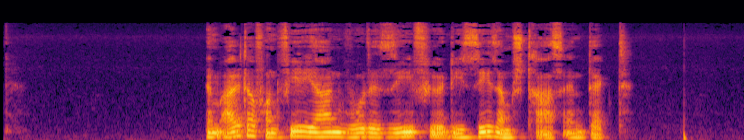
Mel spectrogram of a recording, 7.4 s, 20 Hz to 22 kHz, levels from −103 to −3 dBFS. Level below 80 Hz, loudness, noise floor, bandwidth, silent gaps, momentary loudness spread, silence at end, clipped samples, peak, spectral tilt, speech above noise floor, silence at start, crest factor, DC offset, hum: -46 dBFS; -17 LUFS; -62 dBFS; 11.5 kHz; none; 19 LU; 1.15 s; under 0.1%; -2 dBFS; -5 dB/octave; 46 dB; 2.05 s; 16 dB; under 0.1%; none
